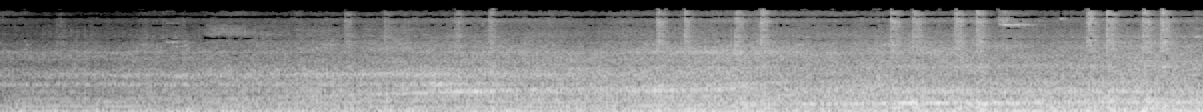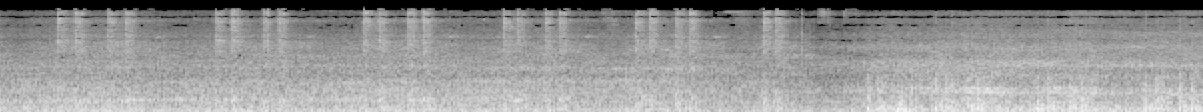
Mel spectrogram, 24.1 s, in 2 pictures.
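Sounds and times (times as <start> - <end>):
electric train wheels rumbling: 0.0 - 24.0
train wheel clacks: 10.8 - 24.0.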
